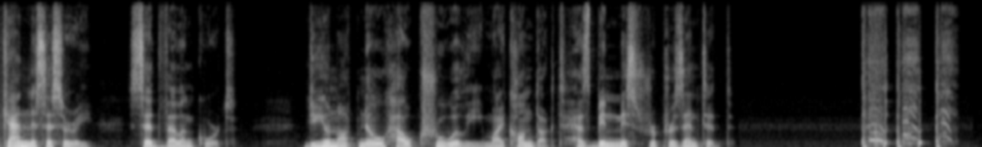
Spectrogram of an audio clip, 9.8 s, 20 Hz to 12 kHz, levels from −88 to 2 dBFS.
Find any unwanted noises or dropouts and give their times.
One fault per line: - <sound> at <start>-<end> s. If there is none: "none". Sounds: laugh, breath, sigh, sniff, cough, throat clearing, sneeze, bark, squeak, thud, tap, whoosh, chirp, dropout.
- cough at 8.6-9.6 s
